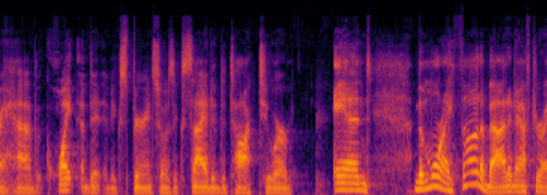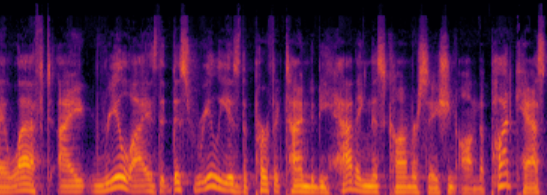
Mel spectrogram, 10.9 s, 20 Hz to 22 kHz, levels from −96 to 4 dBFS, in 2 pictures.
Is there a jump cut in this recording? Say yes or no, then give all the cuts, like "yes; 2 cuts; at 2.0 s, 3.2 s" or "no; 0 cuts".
yes; 1 cut; at 3.3 s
